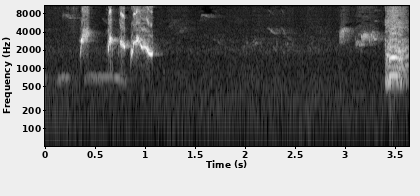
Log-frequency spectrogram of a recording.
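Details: Red-whiskered bulbul singing a clear, well-articulated phrase: a quick run of three or four bright, chirpy whistled notes sliding downward, then near silence before a brief burst of harsher, broader sound at the end.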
